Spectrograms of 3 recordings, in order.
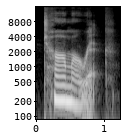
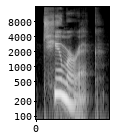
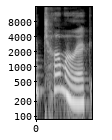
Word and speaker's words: turmeric: turmeric Common mispronunciation. turmeric Correct pronunciation. tumeric The first syllable sounds like too, not tur in careful speech, though turmeric is widely accepted.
